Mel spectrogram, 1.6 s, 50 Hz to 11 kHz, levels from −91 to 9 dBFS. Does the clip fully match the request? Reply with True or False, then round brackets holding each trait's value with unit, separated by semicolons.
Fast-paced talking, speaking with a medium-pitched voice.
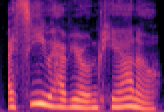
False (255 wpm; 220 Hz)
